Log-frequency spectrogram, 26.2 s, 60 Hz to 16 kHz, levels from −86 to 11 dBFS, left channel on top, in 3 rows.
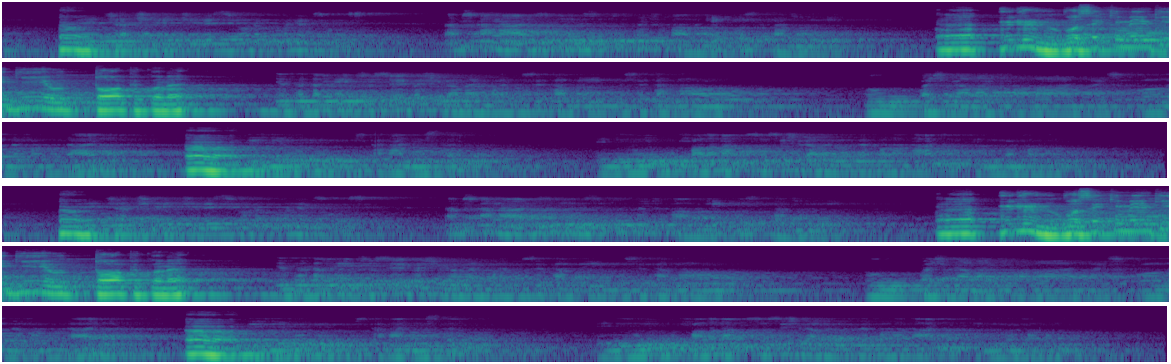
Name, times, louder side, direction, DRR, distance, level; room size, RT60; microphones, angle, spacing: voice 1, 0.5-2.9 3.3-6.3 7.8-9.5 10.8-14.2 15.2-18.4 19.2-21.1 22.0-25.5, equal, 65° left, -2 dB, 7.4 m, -44 dB
voice 2, 7.0-10.2 18.9-19.3, equal, 5° left, 9 dB, 0.7 m, -26 dB
28.0 x 17.0 x 9.6 m, 2.9 s
head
